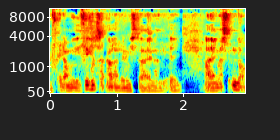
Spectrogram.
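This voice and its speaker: Fairly quick speech from a man. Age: 70s. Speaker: writer and traveler. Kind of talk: public talk at a bookshop. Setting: bookshop event with audience. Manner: halting, many repetitions.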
